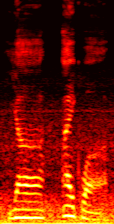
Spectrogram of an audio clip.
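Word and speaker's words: יַעֲקֹב: Okay, this is for Jacob, Strong's H 3290, pronounced as Yah-Iqwah, which means heel holder or supplanter.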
